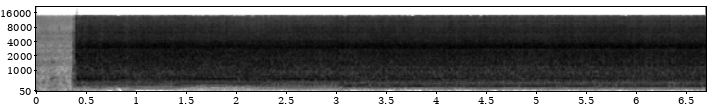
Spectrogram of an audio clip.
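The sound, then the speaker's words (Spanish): A Formula 1 car engine bursts in abruptly and holds a loud, high-pitched, buzzing roar, its tone shifting slightly partway through as it keeps running without a break. “Eso es el Alpine, no sé. Sí, señor.”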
